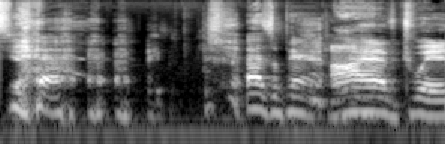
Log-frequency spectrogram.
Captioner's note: laughing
